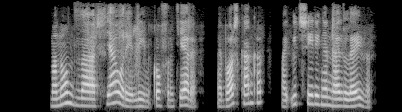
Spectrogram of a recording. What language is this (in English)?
Western Frisian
